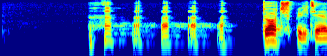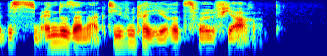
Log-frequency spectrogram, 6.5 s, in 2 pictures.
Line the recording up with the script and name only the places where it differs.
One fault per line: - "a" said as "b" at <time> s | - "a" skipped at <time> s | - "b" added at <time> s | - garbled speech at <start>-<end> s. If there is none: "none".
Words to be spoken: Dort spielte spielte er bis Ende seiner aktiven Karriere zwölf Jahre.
- "spielte" skipped at 3.2 s
- "zum" added at 3.6 s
